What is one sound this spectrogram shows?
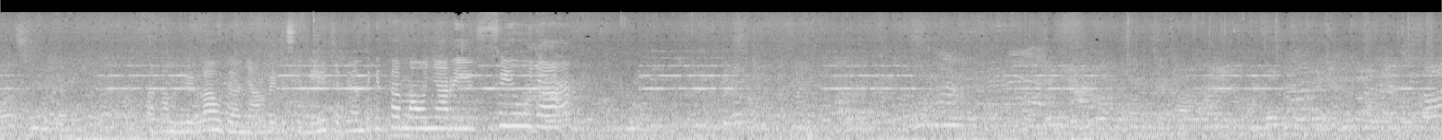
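Footsteps shuffle on a hard floor.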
